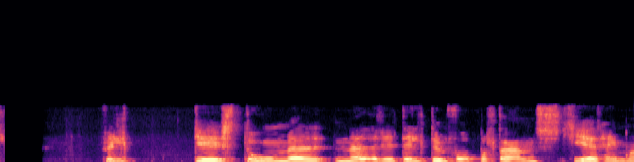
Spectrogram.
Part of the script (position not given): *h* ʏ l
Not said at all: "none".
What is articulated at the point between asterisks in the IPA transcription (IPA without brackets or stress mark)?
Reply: f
